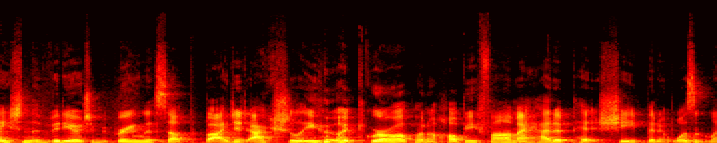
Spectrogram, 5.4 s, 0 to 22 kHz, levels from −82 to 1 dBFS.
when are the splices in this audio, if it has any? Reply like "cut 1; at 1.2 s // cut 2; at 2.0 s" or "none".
none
